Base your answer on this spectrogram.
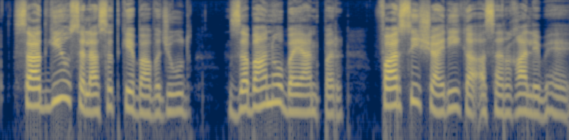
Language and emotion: Urdu, neutral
